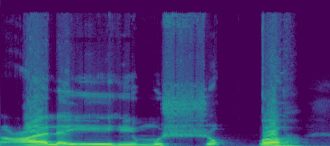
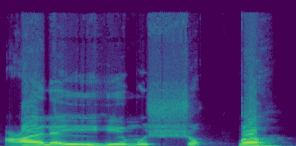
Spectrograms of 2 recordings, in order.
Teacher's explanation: قاف کے اوپر ہم نے قلقلہ کرنا ہے، قاف کو موٹا پڑھنا ہے، قاف کو 2 بار پڑھنا ہے، شین کو 2 بار پڑھنا ہے، سختی کے ساتھ پڑھنا ہے، اس سے پہلے الف اور لام اس کو بھی آپ نے چھوڑ دینا ہے۔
